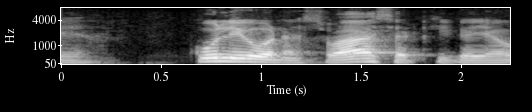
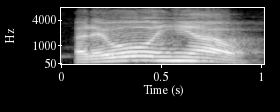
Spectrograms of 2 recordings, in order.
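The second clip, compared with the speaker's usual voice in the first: loud, higher-pitched call across the platform; loud shout; 5 semitones higher, 6 dB louder than usual. A narrator's reading. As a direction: call them over sharply and loudly. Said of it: "ઊંચા અવાજે બૂમ પાડી". (ઊંચા અવાજે બૂમ)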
